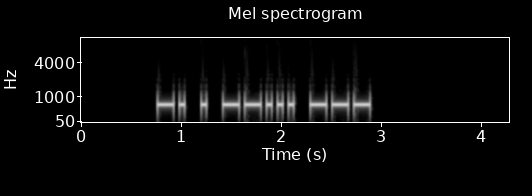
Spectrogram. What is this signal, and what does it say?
Morse code, heard as a keyed tone, about 22 wpm, 700 Hz. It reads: NE7O
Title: USA Call Signs - 4 Characters - Repeated 2x - 22wpm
